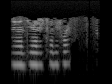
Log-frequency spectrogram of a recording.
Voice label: Tempe PD, scanner; Rgnl Wireless Co-op (RWC)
